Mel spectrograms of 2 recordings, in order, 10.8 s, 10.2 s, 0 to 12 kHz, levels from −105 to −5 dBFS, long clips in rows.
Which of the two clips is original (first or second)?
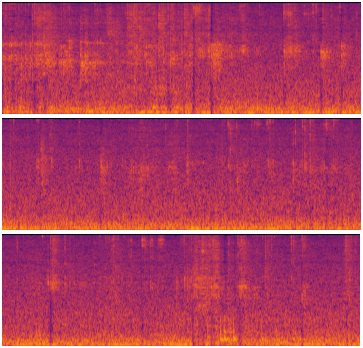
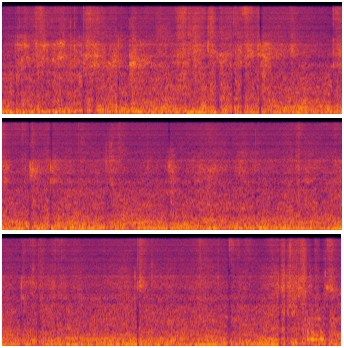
first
